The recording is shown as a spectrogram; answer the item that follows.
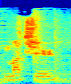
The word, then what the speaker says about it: Machu: Okay, it's pronounced Machu. – Machu, and you f***ed up. You said Michu, like please to Michu.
